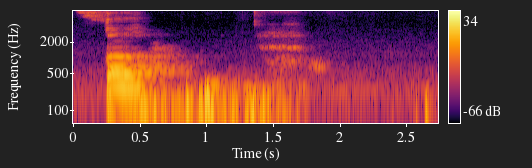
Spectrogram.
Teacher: Qa masuk ke qa, di siku tenggorokan, lidahnya dinaikkan sehingga rongga udara terkunci ya.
